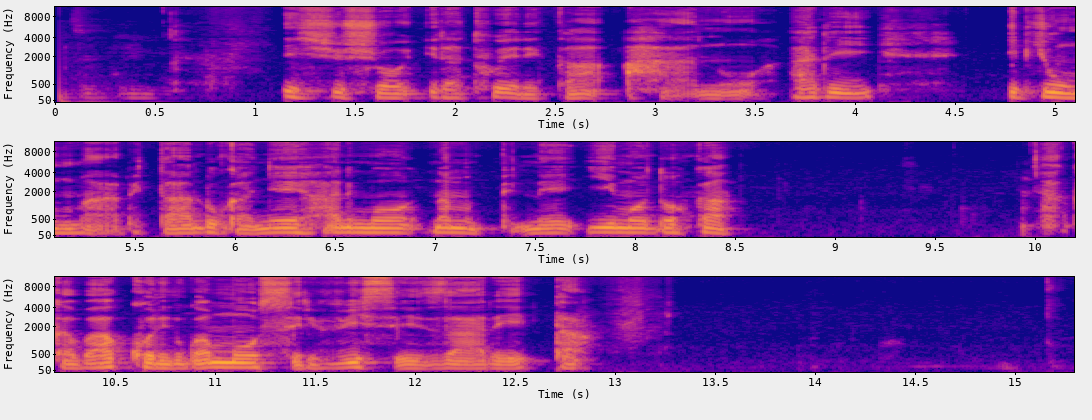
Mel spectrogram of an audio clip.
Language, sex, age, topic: Kinyarwanda, male, 18-24, government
